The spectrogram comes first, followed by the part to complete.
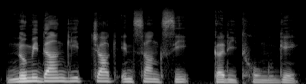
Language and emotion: Manipuri, neutral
